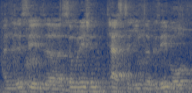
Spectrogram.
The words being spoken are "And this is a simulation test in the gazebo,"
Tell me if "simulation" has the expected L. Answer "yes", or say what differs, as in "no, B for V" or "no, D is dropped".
no, N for L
